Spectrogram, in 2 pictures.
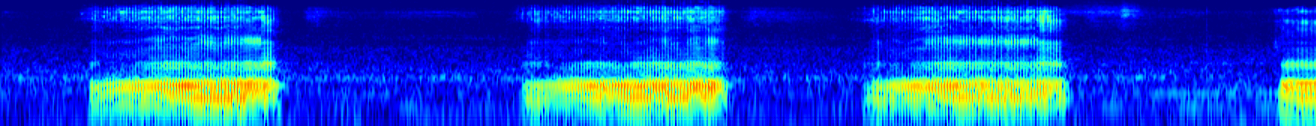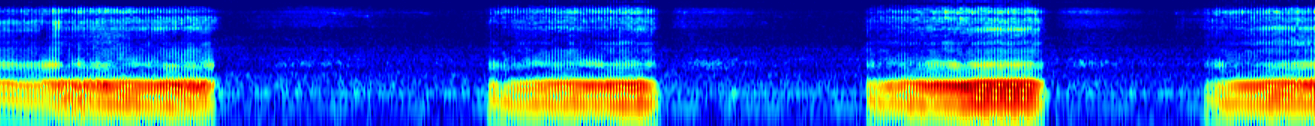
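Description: A French Bulldog snores loudly, each rasping breath lasting about a second and repeating every two seconds.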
